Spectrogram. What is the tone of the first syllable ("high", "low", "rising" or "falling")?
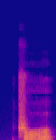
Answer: low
